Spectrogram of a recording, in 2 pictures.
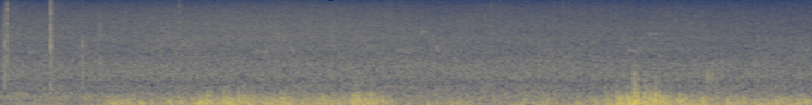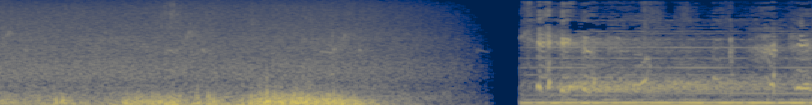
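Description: Wind buffeting the microphone outdoors: a low rumble that swells in gusts three or four times. Near the end it fades out and background music begins.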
